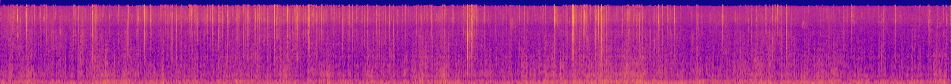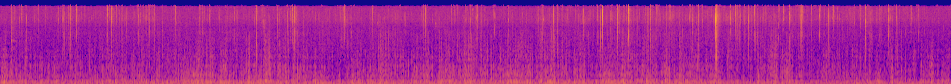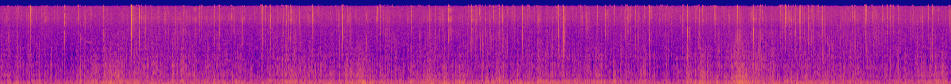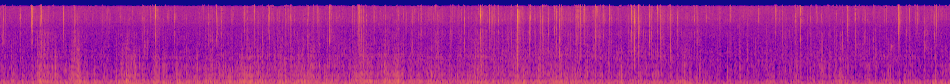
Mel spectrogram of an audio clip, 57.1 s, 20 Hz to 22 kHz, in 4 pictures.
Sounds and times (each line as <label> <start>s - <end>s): small fire crackling 0.0s - 57.0s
